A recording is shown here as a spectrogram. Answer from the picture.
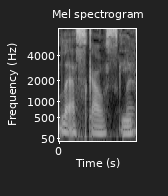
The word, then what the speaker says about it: Laskowski: Am I saying that correctly? – Laskowski. – Laskowski. Michelle Laskowski. Is that Polish? It is.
